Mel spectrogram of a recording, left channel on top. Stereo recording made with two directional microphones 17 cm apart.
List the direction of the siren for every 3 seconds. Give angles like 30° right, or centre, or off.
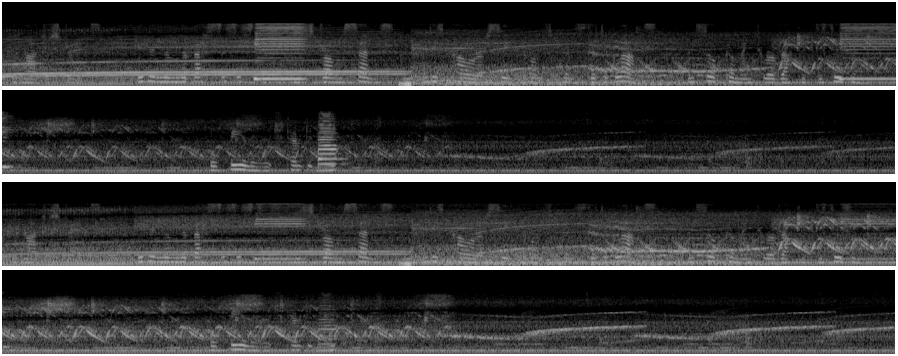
40° left, centre, 30° right, 50° right, 60° right, 70° right.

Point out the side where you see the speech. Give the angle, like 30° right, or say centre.
10° left.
